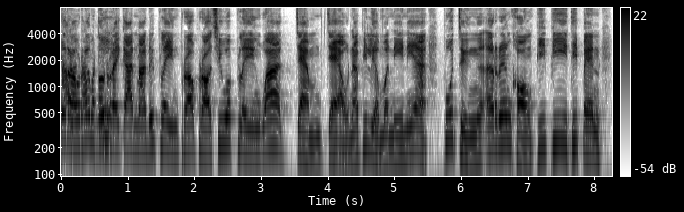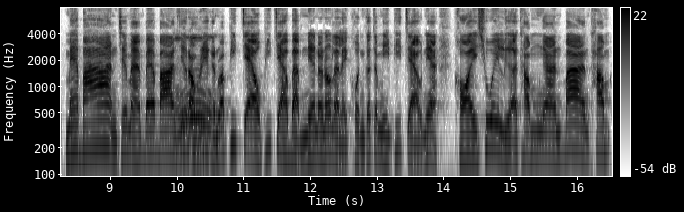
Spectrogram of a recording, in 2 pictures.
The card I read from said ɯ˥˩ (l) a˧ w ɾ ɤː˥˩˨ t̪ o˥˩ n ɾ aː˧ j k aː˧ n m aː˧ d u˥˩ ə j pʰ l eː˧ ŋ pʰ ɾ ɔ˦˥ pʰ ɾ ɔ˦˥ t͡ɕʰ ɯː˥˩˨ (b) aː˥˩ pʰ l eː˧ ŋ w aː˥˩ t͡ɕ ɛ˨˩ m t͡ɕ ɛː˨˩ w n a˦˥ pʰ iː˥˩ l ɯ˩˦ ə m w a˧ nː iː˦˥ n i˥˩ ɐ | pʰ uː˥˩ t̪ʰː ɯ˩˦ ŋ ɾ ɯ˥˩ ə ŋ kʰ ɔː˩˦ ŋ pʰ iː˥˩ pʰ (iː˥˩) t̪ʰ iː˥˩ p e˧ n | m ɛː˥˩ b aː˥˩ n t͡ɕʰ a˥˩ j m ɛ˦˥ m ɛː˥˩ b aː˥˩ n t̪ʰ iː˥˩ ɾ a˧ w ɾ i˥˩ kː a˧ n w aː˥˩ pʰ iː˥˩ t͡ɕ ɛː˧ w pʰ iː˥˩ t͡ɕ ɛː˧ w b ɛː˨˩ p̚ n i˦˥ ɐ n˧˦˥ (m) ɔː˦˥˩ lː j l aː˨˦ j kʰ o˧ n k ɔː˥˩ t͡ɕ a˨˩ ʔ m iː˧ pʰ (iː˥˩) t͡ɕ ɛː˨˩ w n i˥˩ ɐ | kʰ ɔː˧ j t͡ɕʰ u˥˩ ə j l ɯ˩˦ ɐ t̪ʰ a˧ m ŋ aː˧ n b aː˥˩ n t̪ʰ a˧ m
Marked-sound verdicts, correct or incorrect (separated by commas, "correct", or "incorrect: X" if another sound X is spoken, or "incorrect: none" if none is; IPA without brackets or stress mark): incorrect: ɾ, incorrect: w, correct, incorrect: n, correct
